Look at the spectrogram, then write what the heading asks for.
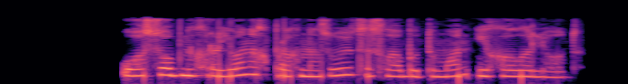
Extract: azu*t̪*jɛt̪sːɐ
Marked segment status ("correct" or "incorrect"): incorrect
